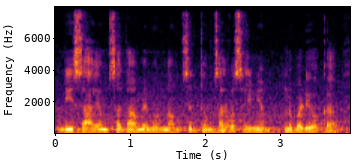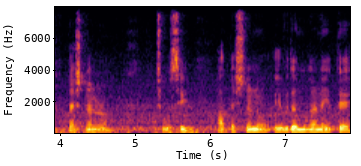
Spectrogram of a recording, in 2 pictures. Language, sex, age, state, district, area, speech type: Telugu, male, 18-30, Andhra Pradesh, Visakhapatnam, urban, spontaneous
